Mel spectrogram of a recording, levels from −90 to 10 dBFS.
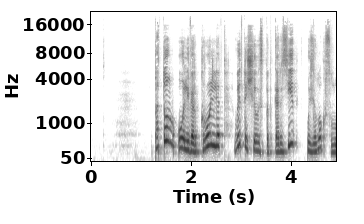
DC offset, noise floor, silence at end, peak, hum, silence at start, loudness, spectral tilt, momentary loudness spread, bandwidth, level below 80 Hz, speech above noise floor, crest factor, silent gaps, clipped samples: under 0.1%; -70 dBFS; 0 s; -2 dBFS; none; 1.25 s; -20 LUFS; -5 dB/octave; 10 LU; 19 kHz; -66 dBFS; 51 dB; 18 dB; none; under 0.1%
